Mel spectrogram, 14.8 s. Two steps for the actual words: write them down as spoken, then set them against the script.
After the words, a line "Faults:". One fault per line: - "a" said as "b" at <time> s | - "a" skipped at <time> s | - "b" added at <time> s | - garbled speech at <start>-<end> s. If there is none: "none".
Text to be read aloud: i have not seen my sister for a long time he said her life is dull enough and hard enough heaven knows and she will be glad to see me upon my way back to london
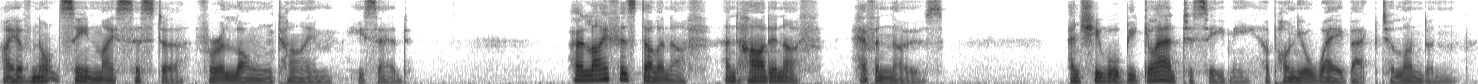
i have not seen my sister for a long time he said her life is dull enough and hard enough heaven knows and she will be glad to see me upon your way back to london
Faults:
- "my" said as "your" at 13.0 s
